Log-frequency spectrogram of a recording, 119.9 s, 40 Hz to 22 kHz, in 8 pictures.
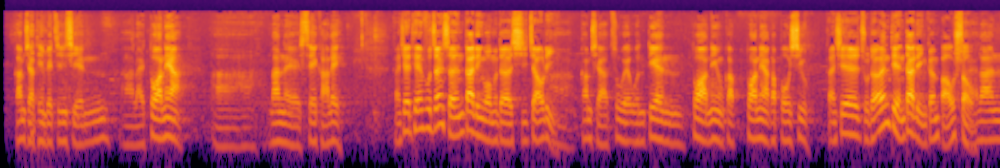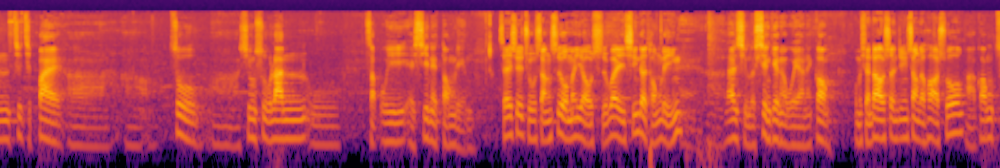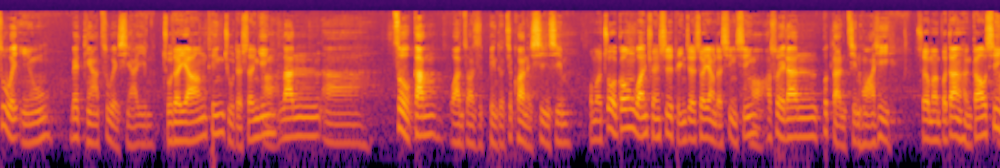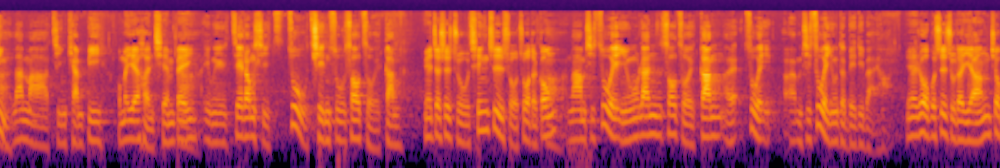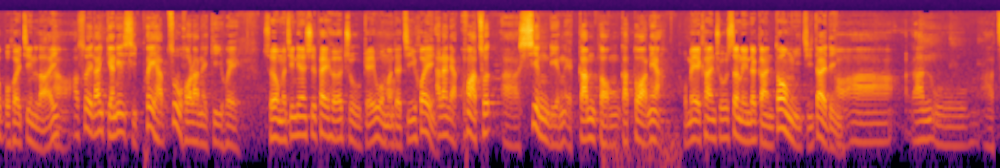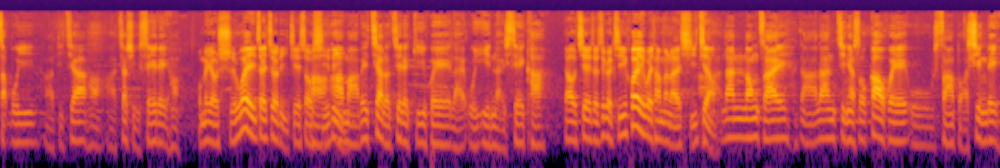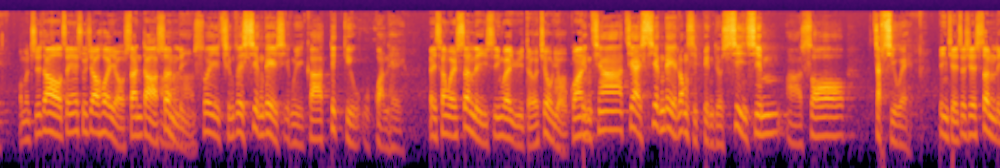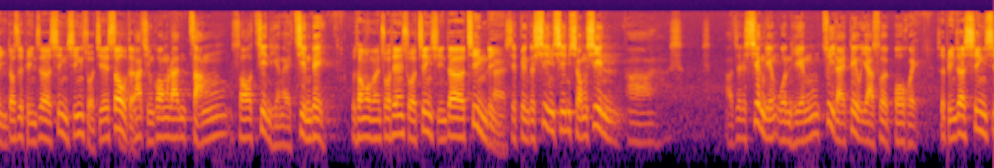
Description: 2017年7月份講道錄音已全部上線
